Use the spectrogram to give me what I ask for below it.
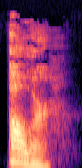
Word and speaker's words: hour: Our. So H-O-U-R, the initial H is silent.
